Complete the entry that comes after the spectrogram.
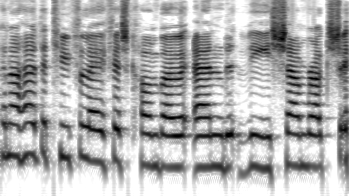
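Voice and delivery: put-on off-target Irish accent. Reenacting a fast-food order that came out in an odd accent: attempted irish accent. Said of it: "that wasn't even the right accent".

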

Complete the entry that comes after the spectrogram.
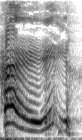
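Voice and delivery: put-on high, loud yell. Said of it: "when you yell, it's more like".

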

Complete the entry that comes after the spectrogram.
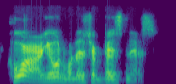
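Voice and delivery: loud, booming, strange, recorded-sounding voice. Voicing an unseen voice that questions the party: booming voice from inside a bubble. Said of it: "a booming voice comes from surrounding the party".

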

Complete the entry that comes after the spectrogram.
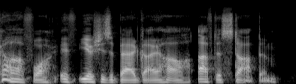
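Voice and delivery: plain

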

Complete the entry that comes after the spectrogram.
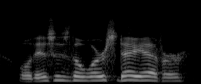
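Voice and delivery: low, pessimistic, defeated-sounding donkey voice. Acting out a talk with a gloomy Eeyore: Eeyore voice. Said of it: "y'all remember Eeyore from Winnie the Pooh?".

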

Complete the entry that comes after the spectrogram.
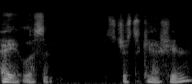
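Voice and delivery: low-key, calming, soft, toned-down voice. Retelling calming down a man who is freaking out: imitating own calm toned-down voice. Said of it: "I just kinda go like this".

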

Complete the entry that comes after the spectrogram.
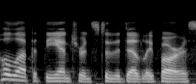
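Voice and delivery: ordinary delivery

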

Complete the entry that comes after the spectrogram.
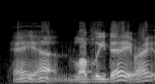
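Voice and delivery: overly cheery, loud, sing-song friendly voice. Retelling a stranger greeting someone on the street: imitating a friendly stranger. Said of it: "they'll say something to you with your head down".

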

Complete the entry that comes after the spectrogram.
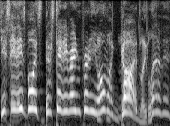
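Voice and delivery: put-on yelling at a very high pitch. Retelling a friend's mom yelling at the night desk person: imitating Miss Harrell yelling.

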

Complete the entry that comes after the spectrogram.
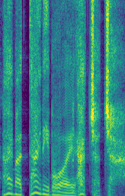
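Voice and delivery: very slow delivery, every word dragged out. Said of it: "So if [name] was a tiny boy".

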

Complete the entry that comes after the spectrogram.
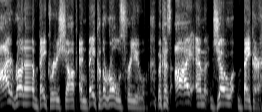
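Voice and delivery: ridiculous, over-the-top, caricatured fake American accent. Recapping a story, quoting a character's disguise, in a caricatured American accent. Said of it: "caricature of an American accent".

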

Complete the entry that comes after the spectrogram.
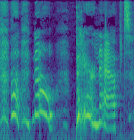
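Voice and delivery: put-on, very high, slow, drawn-out panicked outburst. Retelling a character panicking that the bear was kidnapped: imitating someone freaking out. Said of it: "she starts freaking out".

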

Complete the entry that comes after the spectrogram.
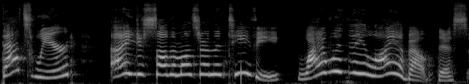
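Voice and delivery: mock, very high, incredulous voice, rattled off fast.

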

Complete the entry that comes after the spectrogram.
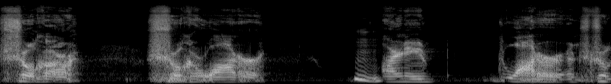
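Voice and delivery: strange, otherworldly alien voice.

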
